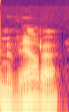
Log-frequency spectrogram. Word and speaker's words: Nevada: It's spelled the same way as Nevada, but they call it Nevada.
